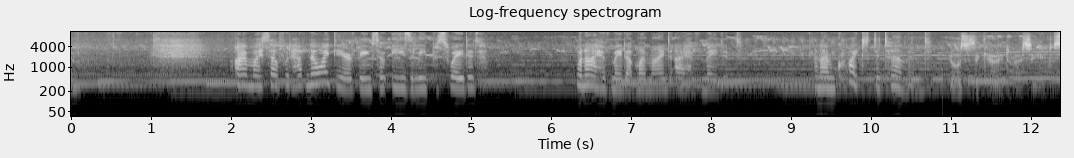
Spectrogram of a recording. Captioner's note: inhale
